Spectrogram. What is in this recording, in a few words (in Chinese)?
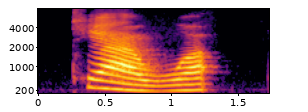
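"tiao4wu3", Mandarin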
